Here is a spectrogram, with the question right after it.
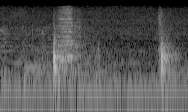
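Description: Two sharp chops of a heavy, sharp kitchen knife through vegetables on a cutting board, spaced about a second apart, close and crisp with no talking, while squash and garbanzo soup is prepared.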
